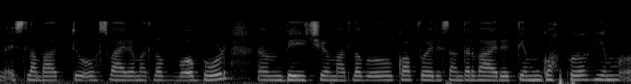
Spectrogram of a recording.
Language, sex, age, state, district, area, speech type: Kashmiri, female, 18-30, Jammu and Kashmir, Anantnag, rural, spontaneous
